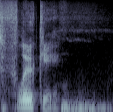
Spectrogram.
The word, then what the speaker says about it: Fluke: Chris told me the proper way to pronounce it. It's fluky.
